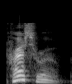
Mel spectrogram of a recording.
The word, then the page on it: pressroom: British English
